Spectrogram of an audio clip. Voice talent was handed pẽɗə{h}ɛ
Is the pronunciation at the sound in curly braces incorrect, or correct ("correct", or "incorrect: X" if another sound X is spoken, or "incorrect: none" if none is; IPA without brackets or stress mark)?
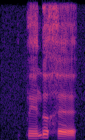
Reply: correct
